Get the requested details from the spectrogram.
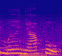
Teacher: Nah, jika bertemu dengan me, huruf S itu akan luluh dan disenyawakan dengan fonem ny sehingga menjadi menyapu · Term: peluluhan fonem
